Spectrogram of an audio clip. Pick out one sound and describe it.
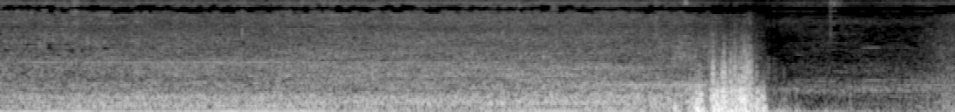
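Traffic passes on a nearby street.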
